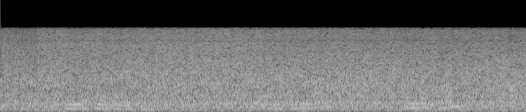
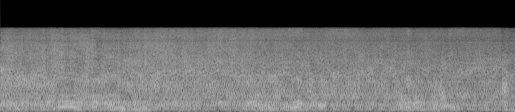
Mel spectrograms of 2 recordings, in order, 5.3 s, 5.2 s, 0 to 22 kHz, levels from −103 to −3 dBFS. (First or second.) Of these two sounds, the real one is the first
